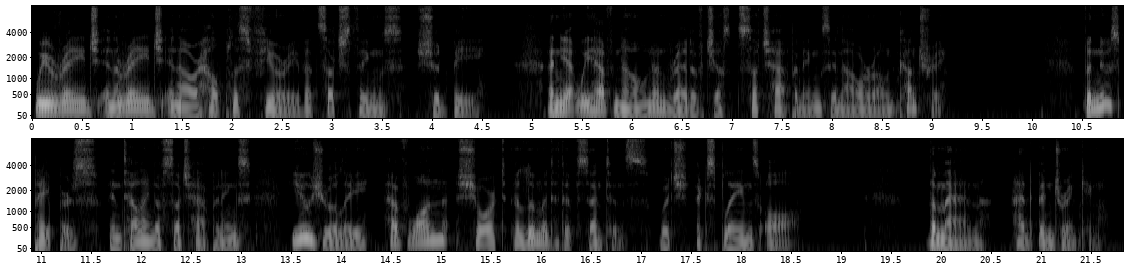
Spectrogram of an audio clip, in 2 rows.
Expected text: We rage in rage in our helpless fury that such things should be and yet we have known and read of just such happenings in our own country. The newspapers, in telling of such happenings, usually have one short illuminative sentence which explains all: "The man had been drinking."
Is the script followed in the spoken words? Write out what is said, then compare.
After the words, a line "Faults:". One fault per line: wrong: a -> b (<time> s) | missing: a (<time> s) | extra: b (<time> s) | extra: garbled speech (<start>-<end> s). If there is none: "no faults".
We rage in rage in our helpless fury that such things should be and yet we have known and read of just such happenings in our own country. The newspapers, in telling of such happenings, usually have one short illuminative sentence which explains all: "The man had been drinking."
Faults:
no faults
